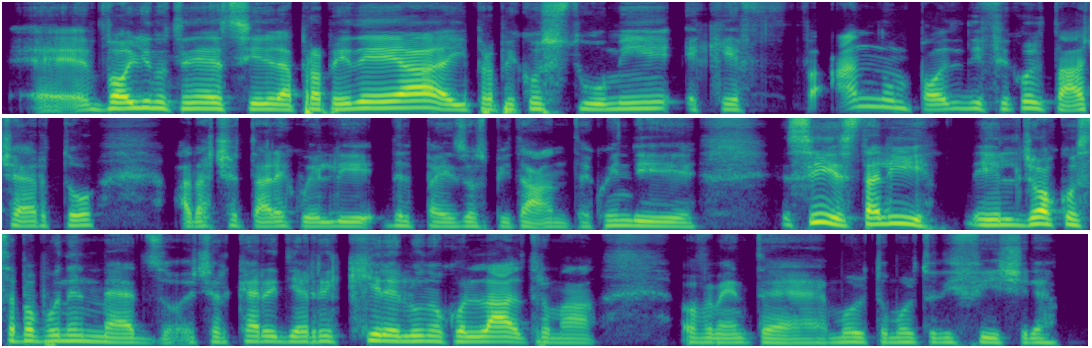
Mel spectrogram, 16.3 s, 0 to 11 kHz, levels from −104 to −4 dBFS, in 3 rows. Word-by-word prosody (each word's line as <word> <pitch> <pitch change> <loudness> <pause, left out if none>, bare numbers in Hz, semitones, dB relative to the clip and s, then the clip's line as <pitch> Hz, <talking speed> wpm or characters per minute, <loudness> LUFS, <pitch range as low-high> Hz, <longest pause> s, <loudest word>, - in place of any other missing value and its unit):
ehm, - - -4
vogliono 180 +3 +6
tenersi 170 -2 +2
la 150 -2 +4
propria 155 0 +1
idea, 195 +3 +8
i 145 -1 +1
propri 150 - -3
costumi 170 +2 -2
e - - -13
che 150 -2 -6
f - - -14 0.4
hanno 225 +1 -4
un 190 -3 -4
po' 145 -1 -1
di 170 - -7
difficoltà 170 -2 -2
certo, 150 +2 -3 0.4
ad 125 - -5
accettare 130 -1 -4
quelli 125 0 -5
del 140 -1 -9
paese 125 0 -6
ospitante. 115 -1 -7
Quindi 130 -3 -3 0.4
sì, 195 +3 +5
sta 185 +5 +5
lì, 190 -7 +3 0.2
il 160 0 +1
gioco 185 0 +6
sta 170 +2 -1
proprio 165 -1 0
nel 165 -1 -1
mezzo 125 -6 -4
e 130 - -12
cercare 150 +3 -3
di 145 +1 -2
arricchire 155 +3 0
l'uno 155 -1 0
con 150 -1 0
l'altro, 140 -3 +2
ma 115 -2 -7 0.4
ovviamente 125 -1 -5
è 110 +1 -7
molto, 130 +1 -5
molto 130 0 -7
difficile. 125 -1 -6
150 Hz, 175 wpm, -23 LUFS, 130-170 Hz, 0.4 s, idea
